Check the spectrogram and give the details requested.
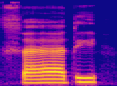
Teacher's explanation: سا ہے، سین نہیں ہے، سیٹی سے بچائیے گا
